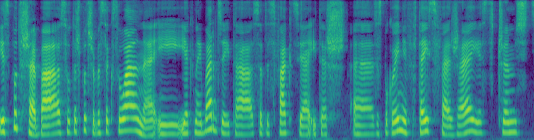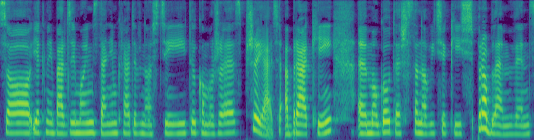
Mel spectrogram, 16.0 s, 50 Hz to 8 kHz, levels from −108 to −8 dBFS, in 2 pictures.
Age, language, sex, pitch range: 20-39, Polish, female, 180-215 Hz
